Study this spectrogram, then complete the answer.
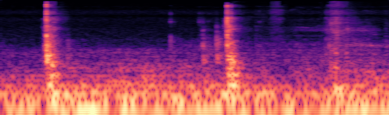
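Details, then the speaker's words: Standard Vanguard in light rain, ignition on, overdrive switch flicked to off: three sharp relay clicks in about two seconds, silent when on; overdrive circuit wired incorrectly. "I switch ignition on, hear nothing. Flick the switch to the off position. You can hear the relay if it doesn't coincide with drops of rain on the roof."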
